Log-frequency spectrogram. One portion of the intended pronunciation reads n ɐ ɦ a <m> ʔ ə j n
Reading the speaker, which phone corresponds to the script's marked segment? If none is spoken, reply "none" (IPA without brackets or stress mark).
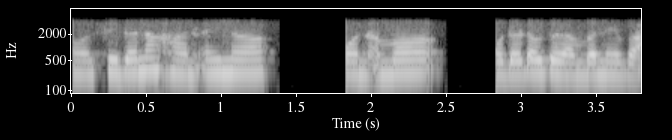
n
